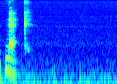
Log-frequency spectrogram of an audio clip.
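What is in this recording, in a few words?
"neck" English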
